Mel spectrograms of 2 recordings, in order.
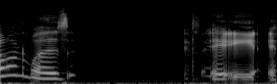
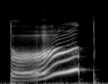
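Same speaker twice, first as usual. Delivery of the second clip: loud mock burp; dragon burp; 3 semitones higher, 9 dB louder than usual. Dragon burping out the animals, a loud mock burp. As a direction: belch it out loud.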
